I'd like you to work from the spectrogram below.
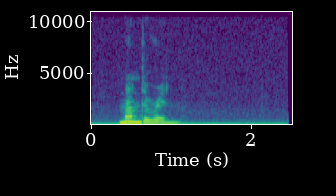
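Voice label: "mandarin" English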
